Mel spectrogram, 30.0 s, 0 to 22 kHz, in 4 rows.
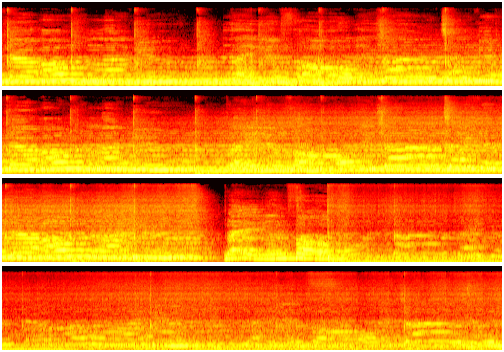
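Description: Live band music: keyboard chords and wordless layered singing. About 18 seconds in, the music drops out almost completely for a moment. It then resumes a little quieter over a deep, steady sub-bass.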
